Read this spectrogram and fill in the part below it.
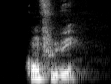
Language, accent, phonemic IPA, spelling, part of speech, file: French, France, /kɔ̃.fly.e/, confluer, verb, LL-Q150 (fra)-confluer.wav
- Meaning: 1. to join, flow into (another river) 2. to flood together, to converge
